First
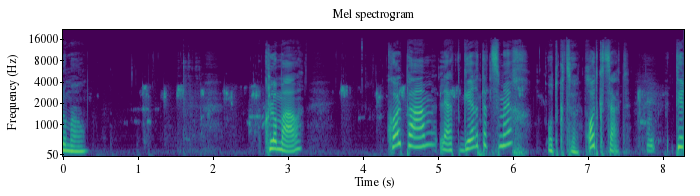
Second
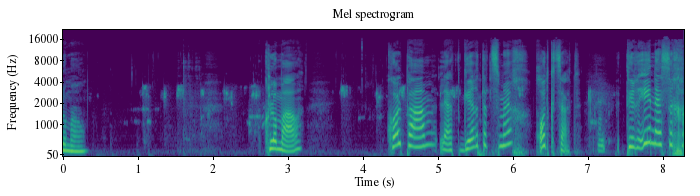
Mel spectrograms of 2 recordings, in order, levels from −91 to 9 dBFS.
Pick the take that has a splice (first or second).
second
